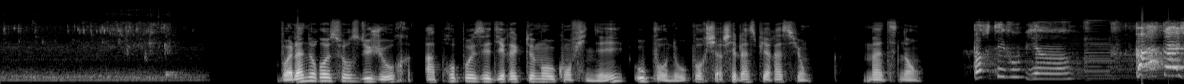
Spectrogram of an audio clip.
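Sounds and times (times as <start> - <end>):
tap water poured into a salad bowl lined with paper towel: 0.0 - 2.1
speech: 2.8 - 10.8.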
